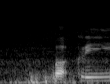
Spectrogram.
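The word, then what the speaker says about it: Bulkeley: Buckley is spelled B-U-L-K-E-L-E-Y.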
